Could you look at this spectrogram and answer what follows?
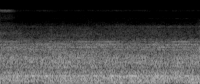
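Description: Airliner engines at Geneva Airport spooling up, a steady loud broadband roar with a faint whine throughout, continuous and close with no talk.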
